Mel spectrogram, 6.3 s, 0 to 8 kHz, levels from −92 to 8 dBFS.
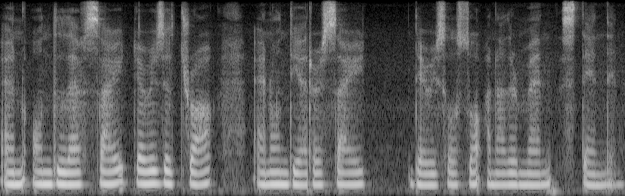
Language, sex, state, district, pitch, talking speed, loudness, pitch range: English, female, Nagaland, Kohima, 180 Hz, 190 wpm, -15 LUFS, 180-190 Hz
